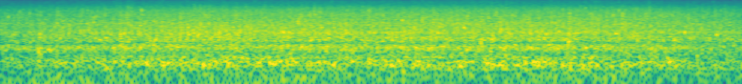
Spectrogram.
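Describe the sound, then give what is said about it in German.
Steady rushing water of the Russensky Lom river, south of the town of Ruse, where it has cut deep into a limestone-sandstone plateau, fills the whole stretch: a dense, even wash of flowing river noise with no breaks, moderately loud, and no voices. “Der Fluss Russensky Lom südlich der Stadt Russe hat sich tief eingeschnitten in ein Kalksandsteinplateau und löcherige Felswände hinterlassen.”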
